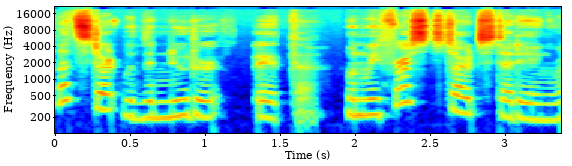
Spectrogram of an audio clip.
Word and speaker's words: это: Это. Это. Это. Tell your brain the O represents a schwa vowel and make sure to de-emphasize the last syllable.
